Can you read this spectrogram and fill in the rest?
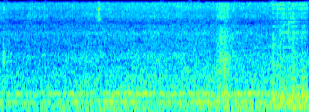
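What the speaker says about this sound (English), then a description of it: "You can see maybe inside this box is full of bees." Swarm of honey bees with the queen caged in a clip at the bottom, buzzing steadily inside a box; a dense, continuous hum at moderate level with no talking.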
